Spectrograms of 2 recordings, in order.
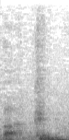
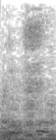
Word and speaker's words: Bach: And it's not pronounced Bach. That's what Americans say, but sorry. It's called Bach.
